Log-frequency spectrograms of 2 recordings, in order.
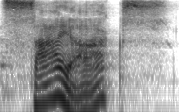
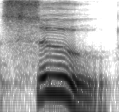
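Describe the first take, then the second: First: The word is said ending in an 'ox' sound. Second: The word is said like the name Sue. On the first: The speaker calls it wrong. "not Siox" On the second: The speaker calls it right. "like the woman's name Sue"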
